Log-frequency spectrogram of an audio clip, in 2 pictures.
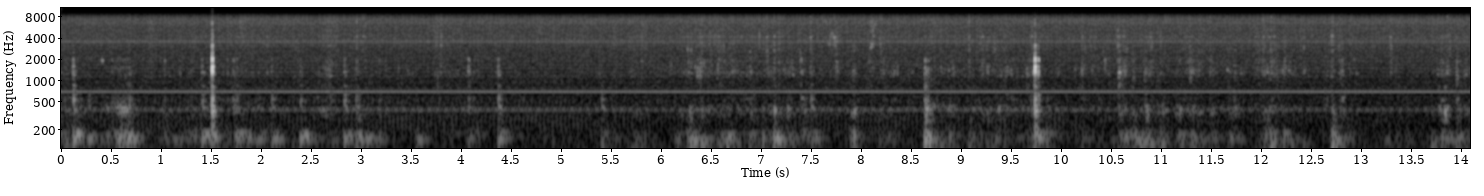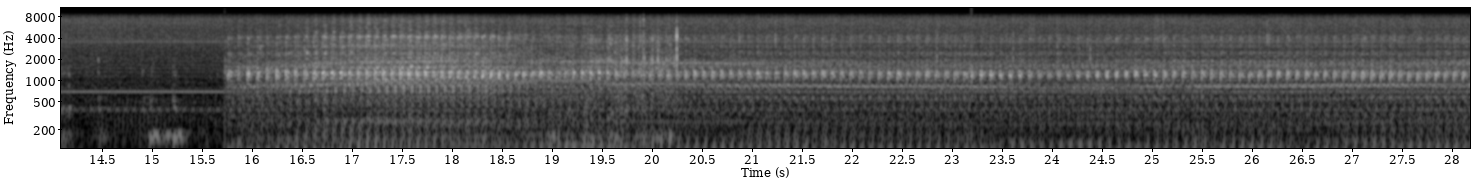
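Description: Scattered light knocks and handling clicks over a faint steady hum, then about halfway through the steady running of an outrigger boat's engine comes in suddenly and continues.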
